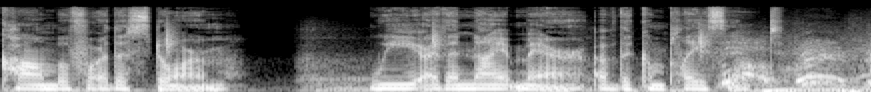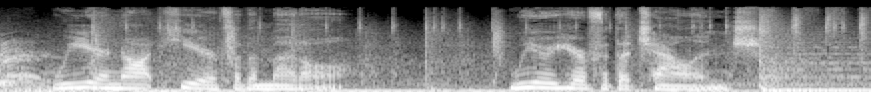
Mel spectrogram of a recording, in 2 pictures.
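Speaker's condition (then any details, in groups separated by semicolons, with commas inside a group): No condition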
